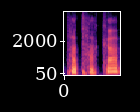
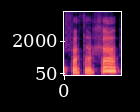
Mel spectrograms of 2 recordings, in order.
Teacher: you have the changes of the fricatives of pataka becoming fatacha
